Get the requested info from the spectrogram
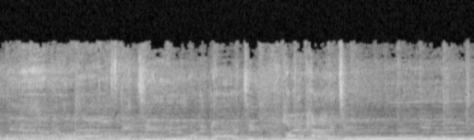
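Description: A slow pop ballad duet sung by a male and a female singer over instrumental backing, the voices wavering with vibrato. About five seconds in, two voices hold long notes together in harmony.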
